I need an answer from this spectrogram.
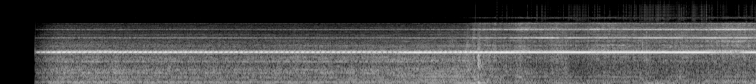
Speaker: this thing is making this kind of noise that don't woke me up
